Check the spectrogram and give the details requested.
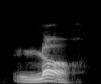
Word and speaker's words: lors: Le mot l'or, il s'écrit à peu près comme il se prononce, c'est-à-dire L-O-R, et on va mettre un S à la fin. Donc, c'est un S qu'on n'entend pas, un S muet, auquel il faut penser.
